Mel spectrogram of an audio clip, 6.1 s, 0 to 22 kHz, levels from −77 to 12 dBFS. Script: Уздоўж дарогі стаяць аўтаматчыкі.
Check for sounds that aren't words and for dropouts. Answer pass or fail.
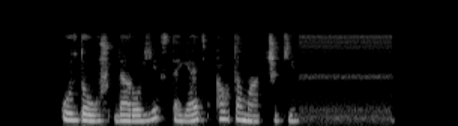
pass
